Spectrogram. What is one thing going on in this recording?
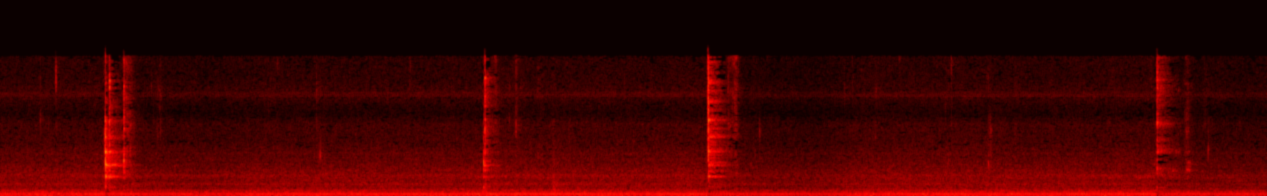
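A metal spoon clinks against a glass dish.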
